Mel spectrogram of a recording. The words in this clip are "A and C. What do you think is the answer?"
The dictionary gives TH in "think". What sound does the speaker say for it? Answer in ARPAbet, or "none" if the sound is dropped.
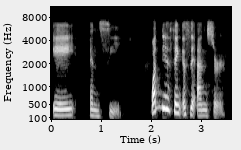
TH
